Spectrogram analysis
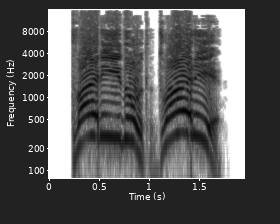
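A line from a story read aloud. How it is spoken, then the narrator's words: Distant yelling, unfamiliar voice. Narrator (Russian): Орал с балкона незнакомый мне голос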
